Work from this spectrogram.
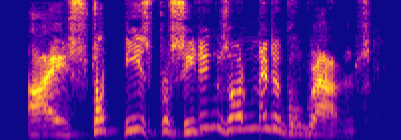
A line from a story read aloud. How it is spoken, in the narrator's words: cried the major on a word from Turton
